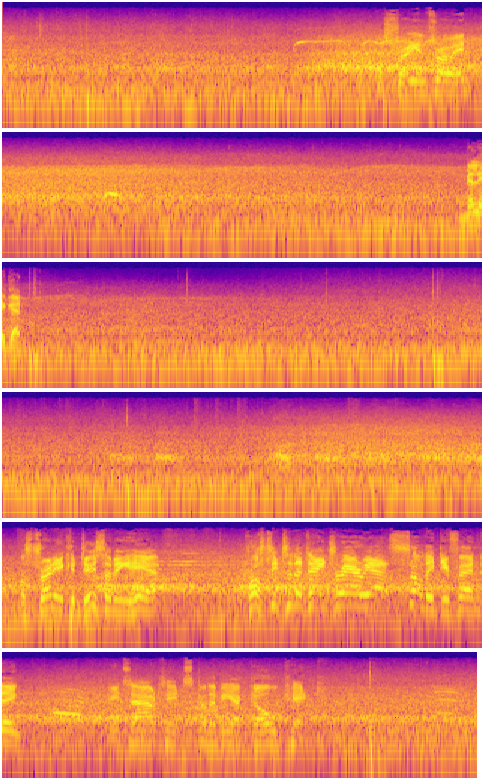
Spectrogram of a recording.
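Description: A large stadium crowd murmurs and roars steadily in the background.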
